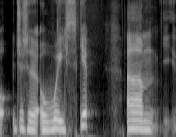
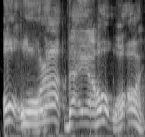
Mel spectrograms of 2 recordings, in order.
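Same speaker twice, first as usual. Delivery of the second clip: high, put-on British accent; mock British twang on hot water; playful fake British accent; 7 semitones higher, slower than usual. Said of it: "as they would say in Britain".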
